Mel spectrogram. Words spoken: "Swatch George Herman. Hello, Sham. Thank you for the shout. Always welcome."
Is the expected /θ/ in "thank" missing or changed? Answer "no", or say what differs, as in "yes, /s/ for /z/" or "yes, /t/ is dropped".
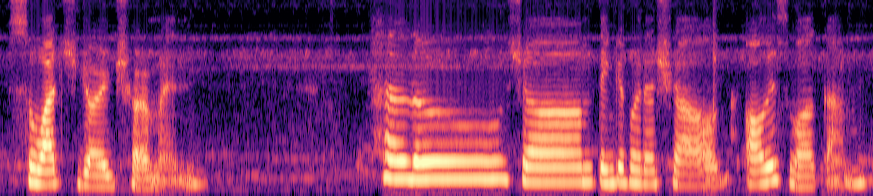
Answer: yes, /t/ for /θ/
